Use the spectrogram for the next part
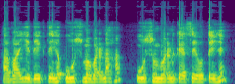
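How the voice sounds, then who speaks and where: A man teaching a grammar lesson, explaining slowly and repeating syllables one by one. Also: on the high side, completely flat delivery, dull audio. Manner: slow, deliberate, repeats and spells out syllables.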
